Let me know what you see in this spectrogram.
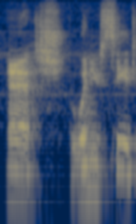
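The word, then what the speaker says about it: ř: The actual letter itself is pronounced ersh, but when you see it in a word, it's It is not r.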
